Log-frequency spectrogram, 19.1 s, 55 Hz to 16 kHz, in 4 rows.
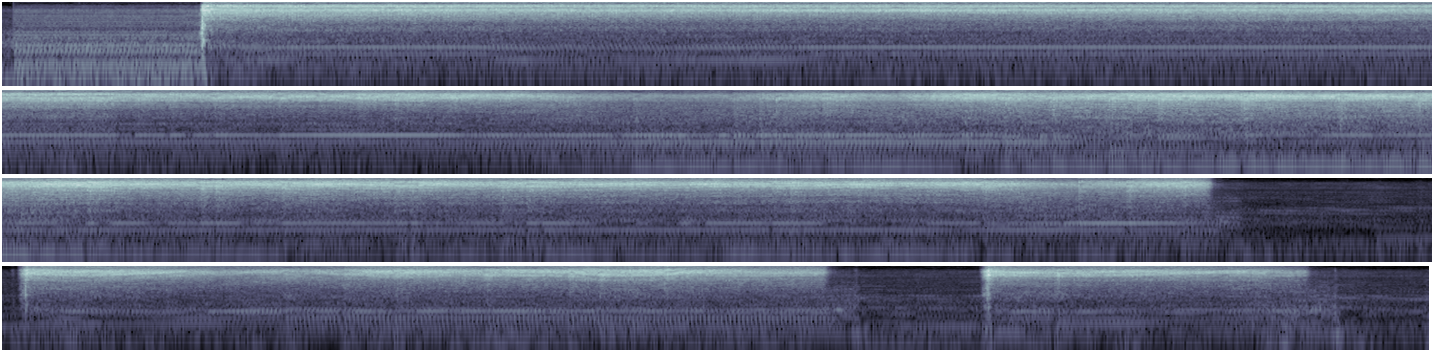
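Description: A Greenworks Pro 3000 psi pressure washer with a surface cleaner sprays a dirty concrete patio, giving a steady loud hissing rush with a low motor hum underneath and two brief cutoffs near the end.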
